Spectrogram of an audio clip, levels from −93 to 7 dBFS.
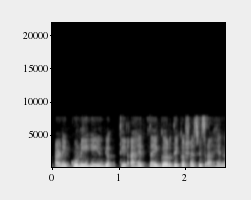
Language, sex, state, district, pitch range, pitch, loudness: Marathi, female, Maharashtra, Nagpur, 215-250 Hz, 230 Hz, -18 LUFS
